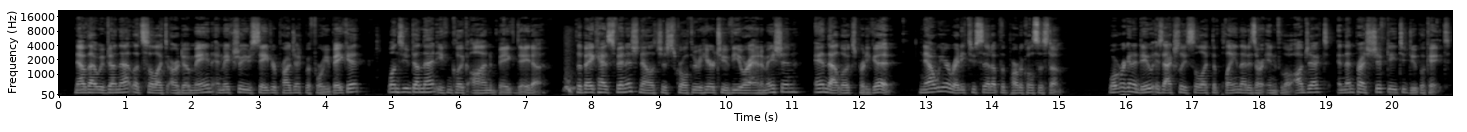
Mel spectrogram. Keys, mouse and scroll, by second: 0.0 ctrl+s, 4.7 ctrl+s, 6.4-7.7 drag, 9.2-12.4 drag, 17.2 click, 19.6 shift+d.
